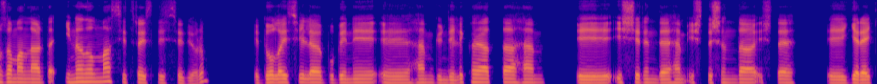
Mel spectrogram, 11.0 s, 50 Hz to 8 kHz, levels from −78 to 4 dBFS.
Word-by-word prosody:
zamanlarda 125 -2 +1
inanılmaz 145 +3 +1
stresli 125 -4 -3
hissediyorum. 105 - -6 0.6
Eee, 105 -2 -8
dolayısıyla 125 0 +3
bu 120 -2 -9
beni, 125 +1 0
ııı, 115 -1 -1
hem 120 +1 -3
gündelik 110 +3 -3
hayatta 130 -1 +2
hem, 125 -1 -1 0.4
iii, 115 0 +3
iş 125 0 -1
yerinde 120 -2 +1
hem 120 0 -3
iş - - -5
dışında, 120 +1 +1
işte, 120 -2 -2 0.4
iii, 110 -2 +1
gerek 115 -1 +5
120 Hz, 120 wpm, -24 LUFS, 115-125 Hz, 0.6 s, gerek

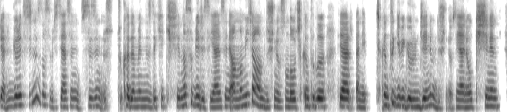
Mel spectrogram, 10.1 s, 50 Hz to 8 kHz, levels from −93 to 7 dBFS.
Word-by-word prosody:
Yöneticiniz 245 - 0
nasıl 250 -5 -5
birisi? 185 +2 -8
Yani, 200 -1 -2
senin 210 -2 -6
sizin 215 +5 -4
üst - - -12
kademenizdeki 205 -1 -2
kişi 215 0 -4
nasıl 250 0 0
birisi? 200 -6 0
Yani, 190 0 -1
seni 210 +2 0
anlamayacağını 235 +4 0
mı 200 - -6
düşünüyorsun 185 +1 -5
da - - +4
o 195 - +3
çıkıntılı 210 0 +4 0.3
diğer 210 -2 +6
hani 180 -1 -4
çıkıntı 255 +4 0
gibi 230 -5 -1
görüneceğini 210 +2 +4
mi 225 -7 -4
düşünüyorsun? 170 +4 -10
Yani, 190 -1 +1
o 190 0 -3
kişinin, 215 -2 0
210 Hz, 170 wpm, -22 LUFS, 195-230 Hz, 0.3 s, diğer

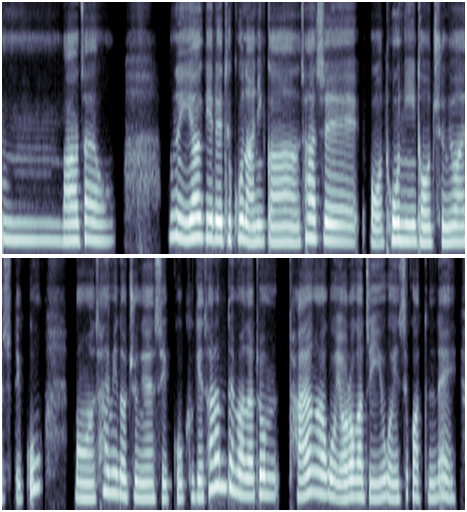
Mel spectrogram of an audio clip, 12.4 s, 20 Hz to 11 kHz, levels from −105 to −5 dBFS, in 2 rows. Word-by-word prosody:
음 220 -1 -6
맞아요. 220 0 -1 0.7
오늘 265 -1 +1
이야기를 245 0 +6
듣고 235 +2 +1
나니까 200 -1 0
사실 220 -5 +1
뭐 180 -2 -2
돈이 215 +1 +3
더 195 -1 +1
중요할 200 +1 -2
수도 200 - -15
있고 315 - -4 0.4
뭐 195 -1 -2
삶이 265 +4 -2
더 230 -2 +1
중요할 195 -2 -3
수 195 - -7
있고 190 0 -7
그게 210 +1 -4
사람들마다 310 -7 +2
좀 235 -1 0 0.2
다양하고 240 -1 +1
여러 195 +3 +3
가지 210 -3 -1
이유가 205 0 -2
있을 190 +6 -7
것 220 - -2
같은데 205 0 -6
215 Hz, 305 characters per minute, -19 LUFS, 200-235 Hz, 0.7 s, 이야기를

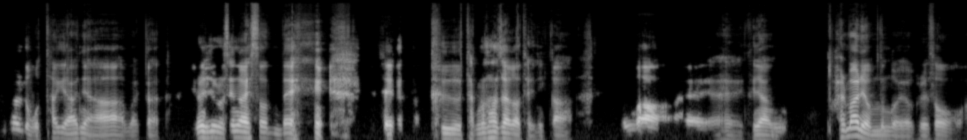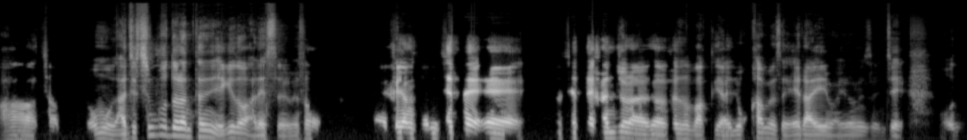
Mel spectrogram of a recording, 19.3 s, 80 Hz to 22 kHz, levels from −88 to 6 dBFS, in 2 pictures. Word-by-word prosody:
출발도 160 -1 -7
못 95 - -12
하게 125 -2 -5
하냐.' 95 -4 -3
뭐 90 0 -14
약간 - - -10 0.4
이런 135 0 +2
식으로 135 -3 -2
생각했었는데 130 -4 +1 0.9
제가 - - +4 0.3
그 110 -2 -3
당사자가 120 +1 0
되니까 - - -9 0.5
뭔가 105 - -1 0.9
예예 85 -2 -15
그냥 95 -2 -4 0.5
할 150 - -4
말이 180 +1 +5
없는 95 0 -4
거예요. 85 -2 -9
그래서 90 -1 -9
아 95 +1 -9 0.3
참 - - -10 0.3
너무 115 -2 -6
아직 120 +5 0
친구들한테는 175 -6 +1
얘기도 120 +4 -2
안 - - -7
했어요. 85 -1 -3
그래서 85 0 -8
예 - - -13 0.6
그냥 130 -2 +6
저는 115 +1 -4
제때 135 - +9
예 - - +7 0.5
제때 - - +4
간 125 0 +6
줄 130 -2 +3
알아서 105 -2 +1
그래서 110 -2 -4
막 95 -1 -2
그냥 95 0 -6
욕하면서 110 +1 -6
"에라이" 100 +1 -2
막 90 -1 -14
이러면서 95 -1 -15
인제 85 -1 -10 0.4
어 - - -14
110 Hz, 330 characters per minute, -22 LUFS, 95-130 Hz, 0.9 s, 제때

